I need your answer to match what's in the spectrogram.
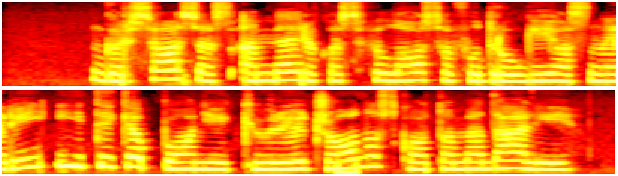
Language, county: Lithuanian, Klaipėda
